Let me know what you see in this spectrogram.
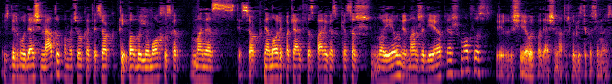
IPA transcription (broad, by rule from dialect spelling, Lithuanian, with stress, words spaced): ɪʒʲˈdʲɪrbɐʊ ˈdʲæːʃʲɪm ˈmʲæːtʊ pɐmɐˈt͡ʃʲɛʊ kɐt tʲiɛˈsʲoːk kɐɪ ˈpɑːbɐɪɡʲɛʊ ˈmoːkslˠʊs kɐt ˈmɑːnʲɛs tʲiɛˈsʲoːk nʲɛˈnoːrʲɪ pɐˈkʲɛlʲtʲ ɪ tɐs ˈpɑːrʲɛɪɡɐs koːˈkʲɛs ɐʃ noːˈrʲeːjɛʊ ɪr ˈmɐn ʒɐˈdʲeːjoː pʲrʲiɛʃ ˈmoːkslˠʊs ɪr ɪʃʲeːˈjɛʊ poː ˈdʲæːʃʲɪm ˈmʲæːtʊ ɪʃ lˠoːˈɡʲɪsʲtʲɪkoːs ˈiːmoːnʲeːs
